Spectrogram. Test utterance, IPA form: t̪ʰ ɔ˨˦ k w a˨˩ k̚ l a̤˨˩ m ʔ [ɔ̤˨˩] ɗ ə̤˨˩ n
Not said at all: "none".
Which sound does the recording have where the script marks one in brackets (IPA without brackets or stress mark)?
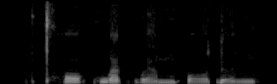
ɔ̤˨˩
